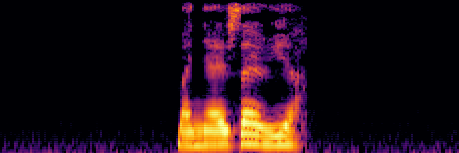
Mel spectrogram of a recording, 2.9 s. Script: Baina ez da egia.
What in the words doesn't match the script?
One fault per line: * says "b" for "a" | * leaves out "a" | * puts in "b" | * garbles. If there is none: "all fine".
all fine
